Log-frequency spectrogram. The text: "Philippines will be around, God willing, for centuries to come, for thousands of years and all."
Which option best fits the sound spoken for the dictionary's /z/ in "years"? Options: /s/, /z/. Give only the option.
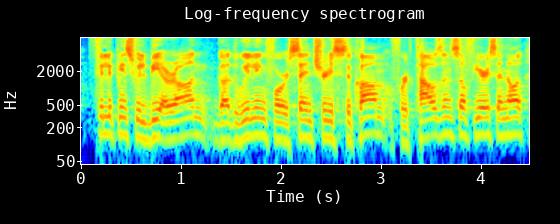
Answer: /s/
